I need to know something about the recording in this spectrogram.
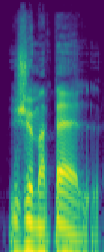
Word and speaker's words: je m'appelle: say my name is notice how it Blends together je m'appelle mapelle let's practice repeat after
